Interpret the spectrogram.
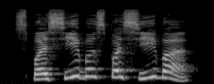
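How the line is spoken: Joyful. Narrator (Russian): радостно отозвался старик

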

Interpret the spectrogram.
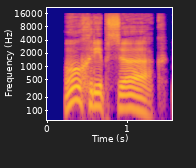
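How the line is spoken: Sighed. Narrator (Russian): вздохнул Добрыня

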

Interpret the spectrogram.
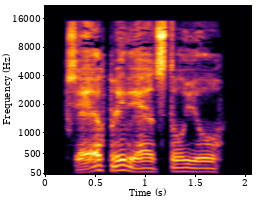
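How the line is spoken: Hoarse giant. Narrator (Russian): хриплый гигант

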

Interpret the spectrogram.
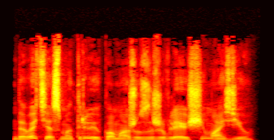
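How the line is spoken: Mumbling. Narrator (Russian): пробормотал Томас

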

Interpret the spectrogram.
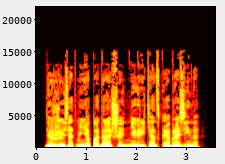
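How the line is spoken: Menacing warning. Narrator (Russian): грозно предупредил Человека-Луну большое дуло

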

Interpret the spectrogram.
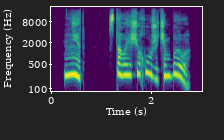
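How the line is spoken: Frightened. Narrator (Russian): сказала она, испуганно взглянув на него

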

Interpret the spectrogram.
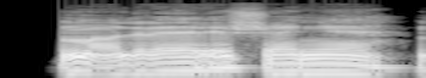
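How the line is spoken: Mocking remark. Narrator (Russian): насмешливо обронил герцог

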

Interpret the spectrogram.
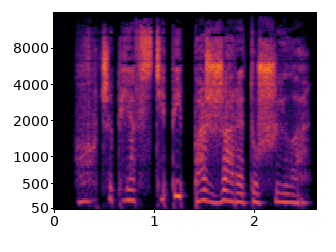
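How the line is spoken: Muttered. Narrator (Russian): пробормотала я

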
